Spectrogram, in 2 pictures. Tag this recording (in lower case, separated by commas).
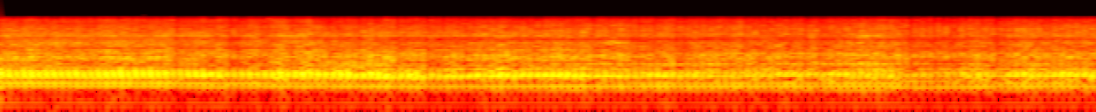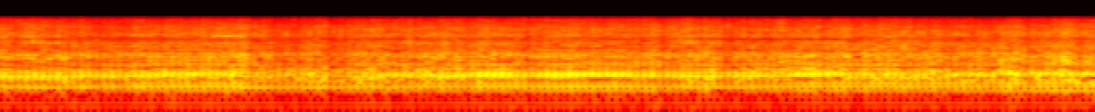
speech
